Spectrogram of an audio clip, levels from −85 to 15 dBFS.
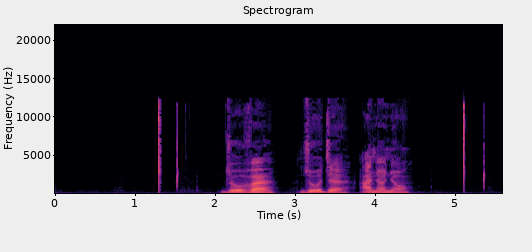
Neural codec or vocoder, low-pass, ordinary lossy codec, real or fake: none; 19.8 kHz; AAC, 32 kbps; real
